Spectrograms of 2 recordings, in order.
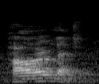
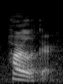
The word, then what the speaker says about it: Harlacher: Harlacher. Harlacher. Harlacher. Yes. Straight through. Yes. Okay. Don't put an extra syllable in there.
